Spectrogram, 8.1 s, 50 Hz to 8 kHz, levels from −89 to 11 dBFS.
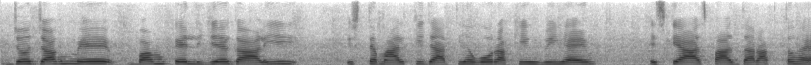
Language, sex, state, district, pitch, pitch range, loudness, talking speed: Hindi, female, Maharashtra, Washim, 245 Hz, 235-260 Hz, -15 LUFS, 140 wpm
